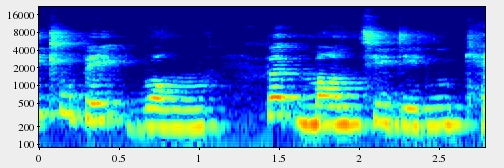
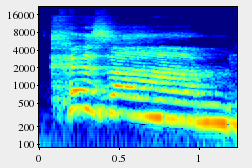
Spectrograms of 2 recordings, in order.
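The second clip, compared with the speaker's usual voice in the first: louder and higher magic word; cried out; 5 semitones higher, 4 dB louder than usual. Acted. Monty casting his vanishing trick, cried out. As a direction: cast the spell with a flourish. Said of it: "he cried".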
